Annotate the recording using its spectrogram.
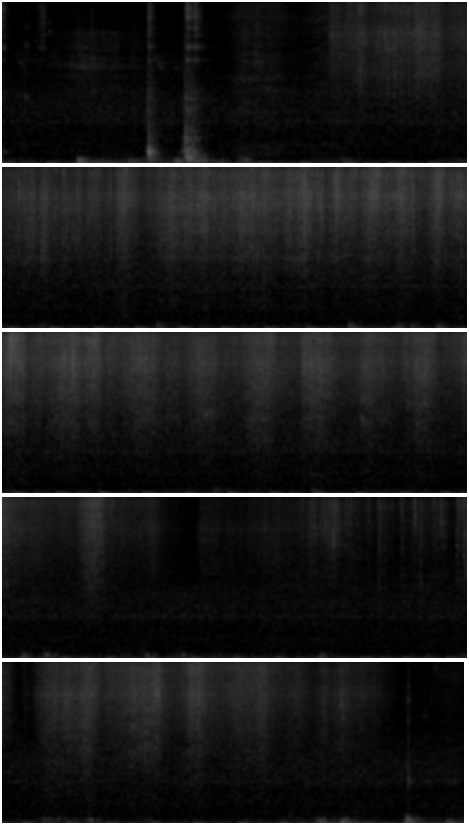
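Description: Shredded gift filler rustling and crinkling as handfuls are pulled out and handled, with a couple of knocks about two seconds in.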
